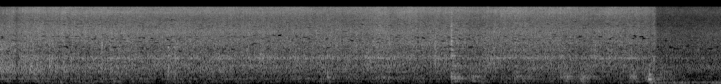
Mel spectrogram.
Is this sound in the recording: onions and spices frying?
yes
